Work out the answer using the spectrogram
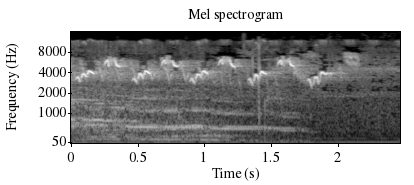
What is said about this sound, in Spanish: Se escucha la corriente del agua, el trinar de los pájaros.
